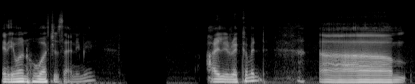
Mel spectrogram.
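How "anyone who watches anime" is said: usual speaking voice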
